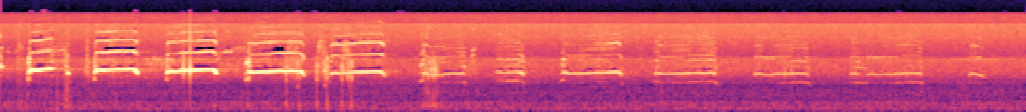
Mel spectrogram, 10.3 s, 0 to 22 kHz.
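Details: Loud greeting between a bald eagle pair, Port Tobacco, USA, January 2021: a run of strong, thin piping whistles that weakens into a softer, quicker series of about a dozen notes.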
